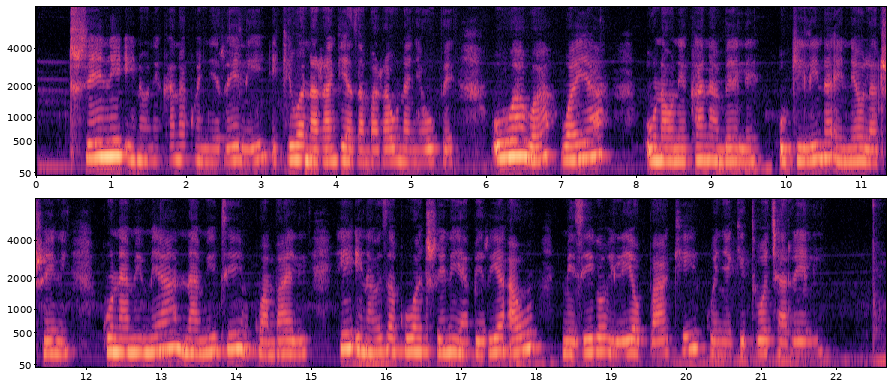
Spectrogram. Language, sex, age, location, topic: Swahili, female, 18-24, Nairobi, government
